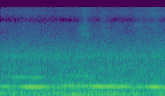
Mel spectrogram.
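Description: A steady mid-pitched hum, holding one pitch, over a low background rumble.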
